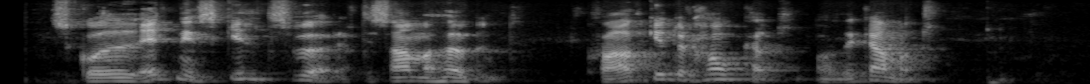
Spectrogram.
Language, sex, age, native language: Icelandic, male, 40-49, Icelandic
